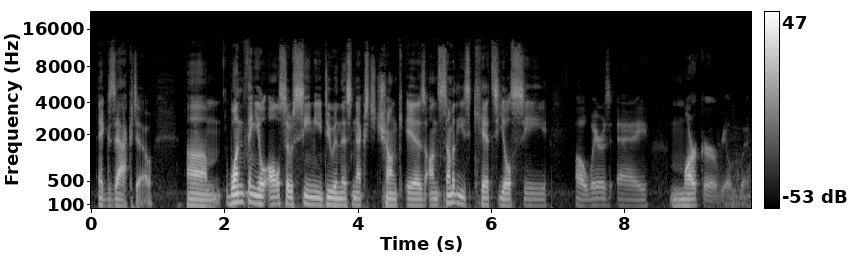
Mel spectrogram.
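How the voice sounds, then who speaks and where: A man with a low, scratchy voice hosts a casual crafting tutorial from his craft room at home. He talks with rambling enthusiasm and lots of fillers. The sound is close and dry. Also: no room sound. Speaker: crafting channel host.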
